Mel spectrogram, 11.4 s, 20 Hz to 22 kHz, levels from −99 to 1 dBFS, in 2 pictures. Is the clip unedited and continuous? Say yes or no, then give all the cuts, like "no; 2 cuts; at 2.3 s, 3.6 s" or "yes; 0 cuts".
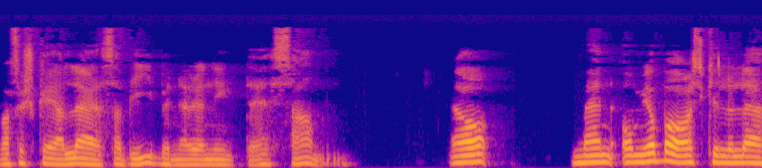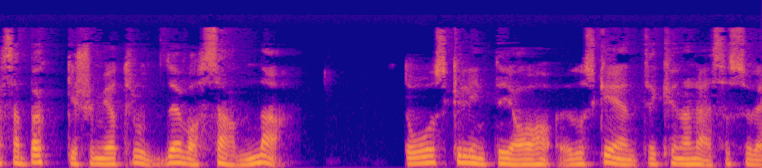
yes; 0 cuts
